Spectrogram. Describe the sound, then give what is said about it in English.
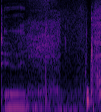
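A brief spoken phrase, then a single sudden sneeze bursts out near the end, sharp and breathy, over a faint background hiss. “I have to sneeze.”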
